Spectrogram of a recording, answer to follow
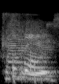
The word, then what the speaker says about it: curious: Not Curious. curious. Not curious, not curious. It's curious. There's yes sound there.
